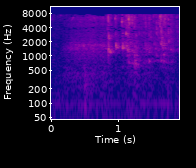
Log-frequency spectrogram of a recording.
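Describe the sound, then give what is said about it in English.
Faint trickling and pouring water soaks someone's hair during a gentle hair-washing session. Soft, uneven splashes and drips run throughout without any talk. “let me just soak your hair”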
